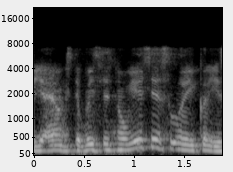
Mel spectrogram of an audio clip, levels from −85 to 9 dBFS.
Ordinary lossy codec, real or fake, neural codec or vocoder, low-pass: Opus, 32 kbps; fake; codec, 16 kHz in and 24 kHz out, 2.2 kbps, FireRedTTS-2 codec; 7.2 kHz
